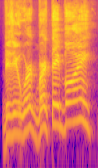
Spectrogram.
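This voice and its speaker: A man's voice: high voice, animated, measured pace, creaky, a bit bright, full character voice. A man playing a jovial, scheming political chief of staff in an audio drama, with a glib, jocular, theatrical manner. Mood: jovial, teasing.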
